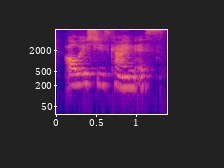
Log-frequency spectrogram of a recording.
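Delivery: ordinary talk, nothing marked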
